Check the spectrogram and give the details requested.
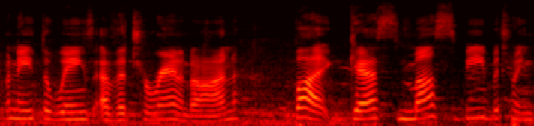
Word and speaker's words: Pteranodon: paradon hair cut p-t-e-r-a-n-o-d-o-n petrodon I'm gonna google that Pteranodon okay I Googled it and I was butchering it Pteranodon the p is silent that makes so much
